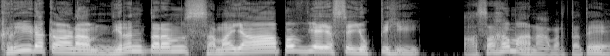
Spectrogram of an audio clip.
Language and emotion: Sanskrit, disgusted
